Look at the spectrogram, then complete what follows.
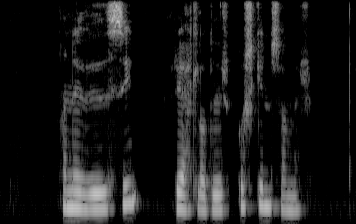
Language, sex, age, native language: Icelandic, female, 11, Icelandic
